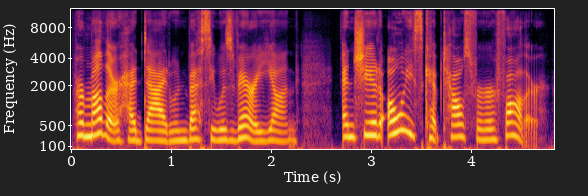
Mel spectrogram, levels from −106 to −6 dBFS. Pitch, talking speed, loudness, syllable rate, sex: 235 Hz, 225 wpm, -17 LUFS, 5.5 syllables/s, female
